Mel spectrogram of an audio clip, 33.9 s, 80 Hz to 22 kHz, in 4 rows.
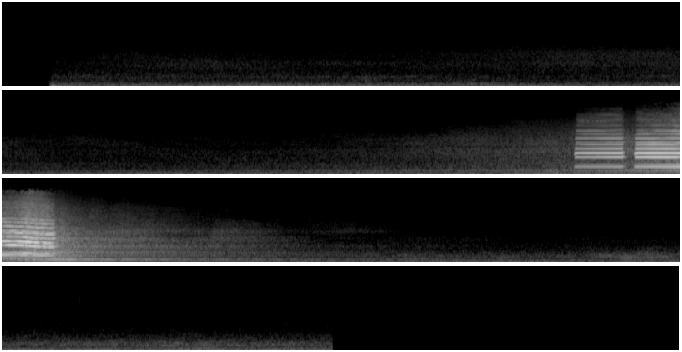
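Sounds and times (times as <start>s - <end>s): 
car driving by: 13.4s - 21.6s
car horn honking: 15.6s - 19.3s.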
